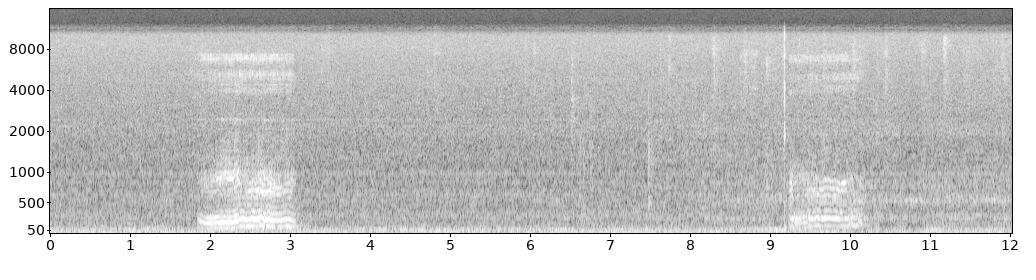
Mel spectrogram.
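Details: Shih Tzu named Lunna Prince Dubai, fast asleep and snoring indoors; two harmonic rasping snores about seven seconds apart, each lasting roughly a second, with quiet breathing and room hum between.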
